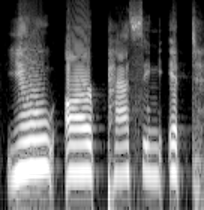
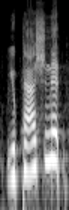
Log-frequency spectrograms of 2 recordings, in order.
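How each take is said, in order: First: Each word is pronounced slowly and distinctly. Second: The words are blurred together quickly. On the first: The intended meaning becomes clear. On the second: It sounds like a different word.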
